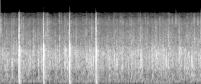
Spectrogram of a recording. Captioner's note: applause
